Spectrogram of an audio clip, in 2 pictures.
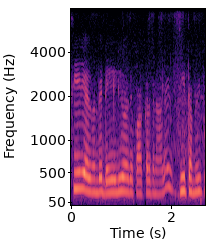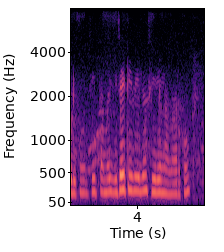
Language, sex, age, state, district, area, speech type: Tamil, female, 18-30, Tamil Nadu, Namakkal, rural, spontaneous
